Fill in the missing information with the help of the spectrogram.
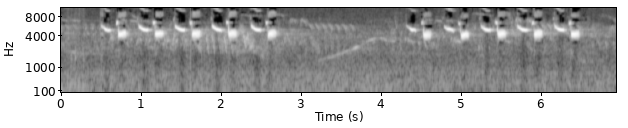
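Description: A titmouse sings two bouts of high, bright two-note phrases, about four per second. A faint rising whistle slips in between the bouts.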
